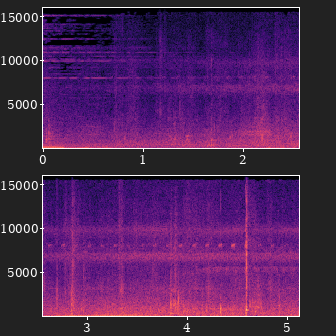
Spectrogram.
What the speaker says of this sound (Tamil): அது அலை சத்தம்ப்பா.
